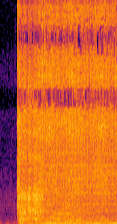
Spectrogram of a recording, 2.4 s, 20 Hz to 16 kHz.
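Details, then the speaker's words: 1966 Triumph Spitfire Mk II with timing, carburetor, throttle linkage and battery problems, won't idle: engine catches abruptly, then runs rough and uneven at low speed. Applying throttle kills it; a contact was found worn; cause unclear. "God God gas seems to be killing it go ahead go and try it"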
